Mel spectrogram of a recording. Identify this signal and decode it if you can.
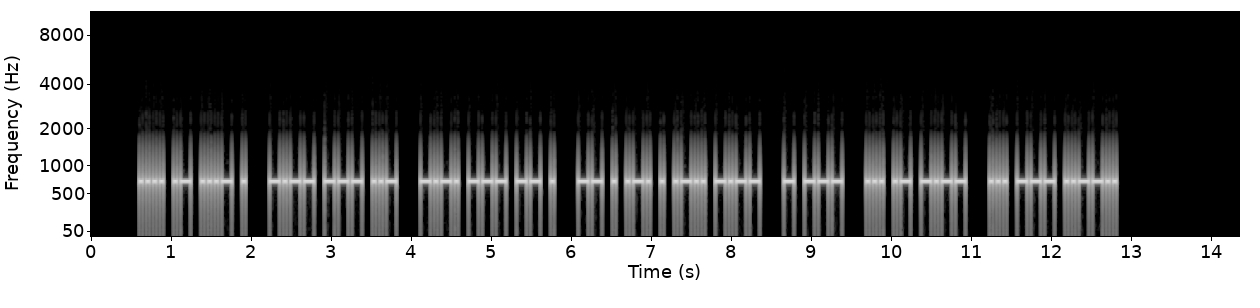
Morse code, heard as a keyed tone, about 28 wpm, 700 Hz. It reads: HAVE YOU COME MERELY TO SAY SO?
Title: Sentences from Top 1400 Words 28wpm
